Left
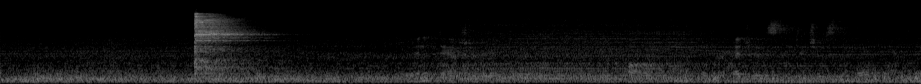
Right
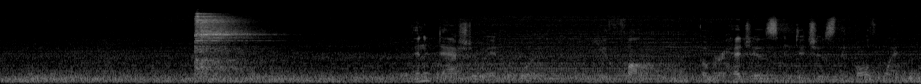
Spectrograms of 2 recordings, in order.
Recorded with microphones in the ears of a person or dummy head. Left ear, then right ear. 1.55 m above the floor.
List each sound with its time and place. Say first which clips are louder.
1.9 s breaking glass: even; 35° left (ahead or behind), 3 m
4.1 s a man speaking: right 5 dB; 35° right (ahead or behind), 0.6 m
